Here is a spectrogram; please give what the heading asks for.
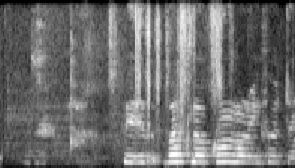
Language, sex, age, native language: Icelandic, male, 7, Icelandic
